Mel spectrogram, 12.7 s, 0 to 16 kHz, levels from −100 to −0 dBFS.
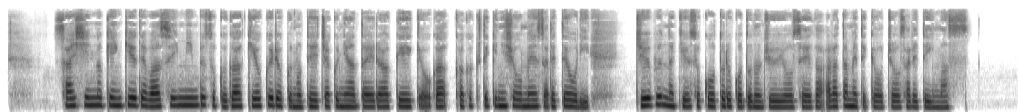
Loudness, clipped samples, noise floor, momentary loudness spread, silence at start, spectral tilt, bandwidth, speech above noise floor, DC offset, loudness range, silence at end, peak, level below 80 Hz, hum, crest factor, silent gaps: -21 LUFS; under 0.1%; -74 dBFS; 8 LU; 0.7 s; -6 dB/octave; 11.5 kHz; 54 dB; under 0.1%; 3 LU; 0.65 s; -4 dBFS; -70 dBFS; none; 16 dB; none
